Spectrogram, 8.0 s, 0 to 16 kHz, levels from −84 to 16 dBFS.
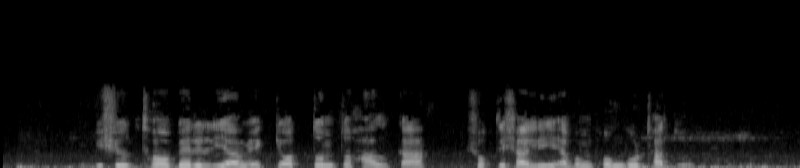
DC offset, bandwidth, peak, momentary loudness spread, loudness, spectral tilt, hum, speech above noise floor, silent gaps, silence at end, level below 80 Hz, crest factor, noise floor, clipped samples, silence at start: under 0.1%; 7.6 kHz; -8 dBFS; 19 LU; -24 LUFS; -7.5 dB/octave; none; 23 dB; none; 0.15 s; -50 dBFS; 18 dB; -46 dBFS; under 0.1%; 0.15 s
